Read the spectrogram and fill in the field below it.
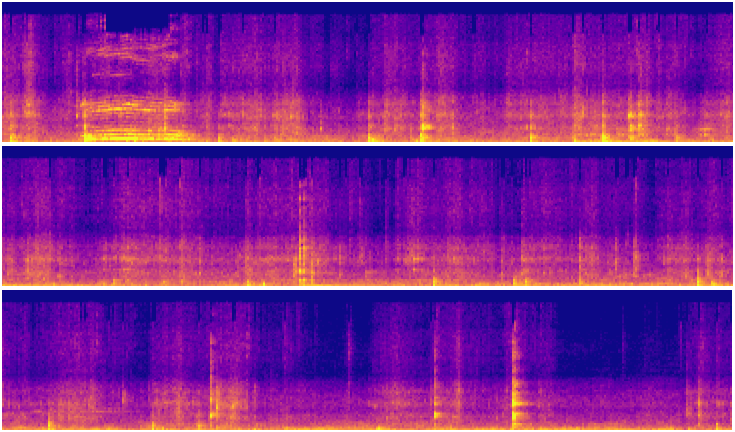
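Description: A chicken dum biryani mixture with fried onions is stirred in a pot, giving soft, irregular scraping and clinking under a quiet kitchen background, with a brief high squeak near the start.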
